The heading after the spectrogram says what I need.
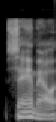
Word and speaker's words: Samael: Samael, there you go.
